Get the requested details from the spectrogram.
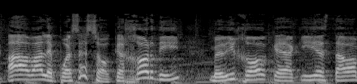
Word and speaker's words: Jordi: Si me asusté un poco el otro día que hablé con mi amigo catalán que tengo, mi amigo Jordi. Hombre, Mi- a veure, que la J no es pronuncia así en català.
